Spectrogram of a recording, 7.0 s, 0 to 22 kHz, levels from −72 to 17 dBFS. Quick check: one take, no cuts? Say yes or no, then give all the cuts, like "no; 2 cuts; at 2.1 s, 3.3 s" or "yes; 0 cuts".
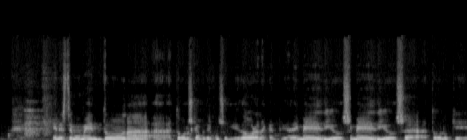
no; 2 cuts; at 1.9 s, 5.2 s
